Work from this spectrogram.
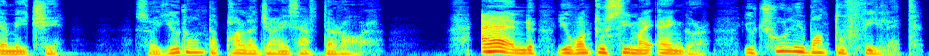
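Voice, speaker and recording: A man's voice: medium pitch, dry recording, studio quality, natural voice. A man playing a passionate, sensitive living cabinet in a video game, with an Italian accent and florid, theatrical, romantic delivery. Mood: wounded, proud, then offended, resolute. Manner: florid, dramatic, wounded romantic phrasing.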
